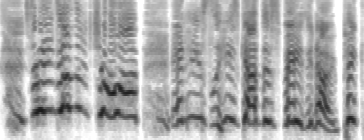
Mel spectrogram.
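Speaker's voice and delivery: can barely get it out for laughing; real laughter while telling it. Real, not acted. Laughing retelling of no-show.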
